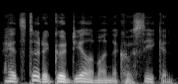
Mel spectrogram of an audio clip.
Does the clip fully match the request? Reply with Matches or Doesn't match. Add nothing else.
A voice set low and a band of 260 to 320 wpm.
Matches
